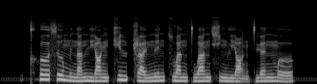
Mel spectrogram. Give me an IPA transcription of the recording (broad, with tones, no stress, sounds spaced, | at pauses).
kʰ ɤ˥ s ɹ̩˥˩ m i˩ n a˥˩ n j ɑ˧˥ ŋ t͡ɕ y˥ n ʈ͡ʂ a˧˥ ɪ̯ n̪ i˥˧ n t͡s w a˥˩ n t̪ w a˥ n ɕ i˨ ŋ l j ɑ̰˨˩ ŋ t̪ ɥ ɛ˥ n m ɤ˧˥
